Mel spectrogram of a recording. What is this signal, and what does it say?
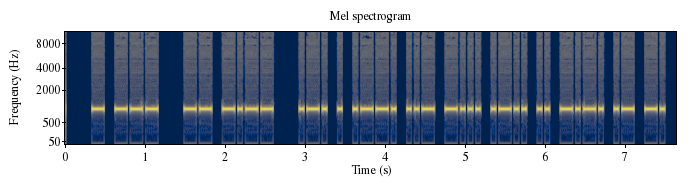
Morse code, heard as a keyed tone, about 25 wpm, 1000 Hz. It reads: TO MY REPUBLICAN
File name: qotdfiles / 25wpm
